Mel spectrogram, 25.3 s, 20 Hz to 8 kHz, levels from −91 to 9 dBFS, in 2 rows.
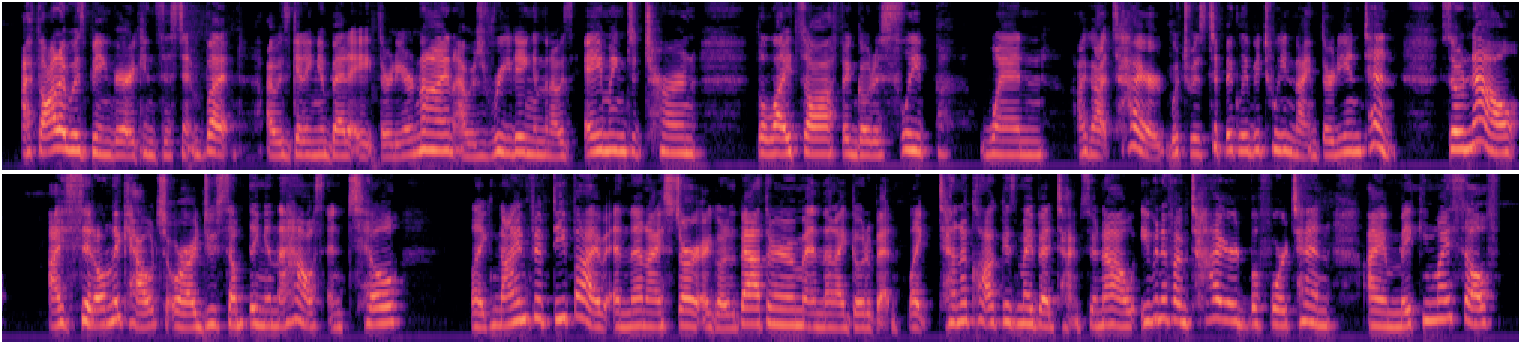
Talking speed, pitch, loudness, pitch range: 225 wpm, 245 Hz, -24 LUFS, 220-280 Hz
